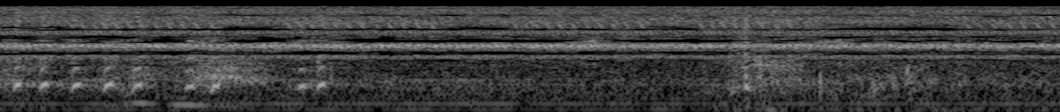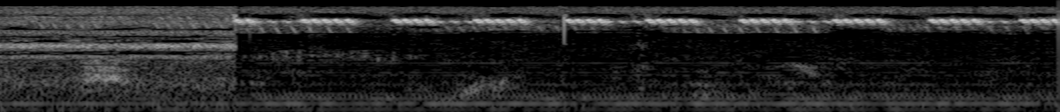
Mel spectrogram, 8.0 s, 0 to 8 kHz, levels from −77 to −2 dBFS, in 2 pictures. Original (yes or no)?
yes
